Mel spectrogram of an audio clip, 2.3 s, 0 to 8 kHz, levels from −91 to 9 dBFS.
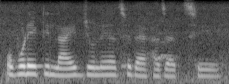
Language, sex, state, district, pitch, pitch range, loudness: Bengali, female, West Bengal, Cooch Behar, 225 Hz, 195-245 Hz, -18 LUFS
